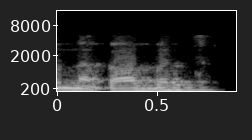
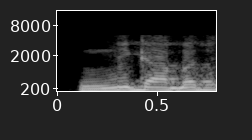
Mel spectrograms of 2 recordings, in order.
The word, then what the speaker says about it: نقابت: ہیں۔ فن خطابت و نقابت یہ ہم سیکھ رہے ہیں۔ یہ لفظ آپ نے پراپر اسی طرح سیکھنا ہے، خطابت و نقابت، نکابت نہیں ہوتا اور خطابت نہیں ہوتا، کیونکہ تلفظ بہت ضروری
